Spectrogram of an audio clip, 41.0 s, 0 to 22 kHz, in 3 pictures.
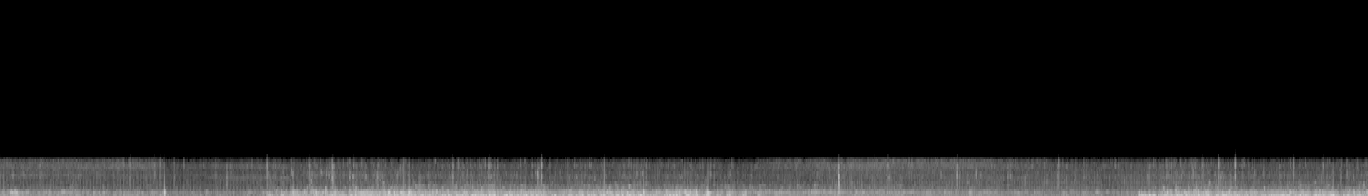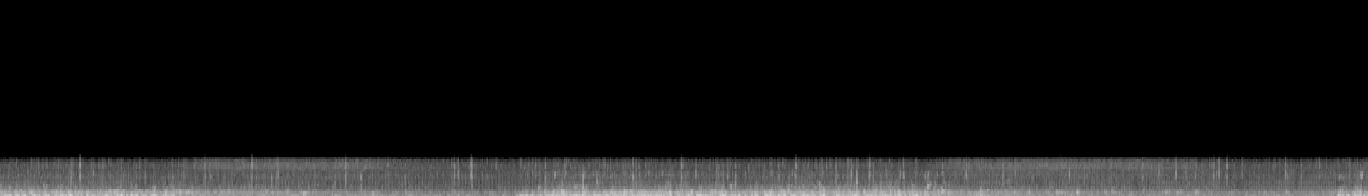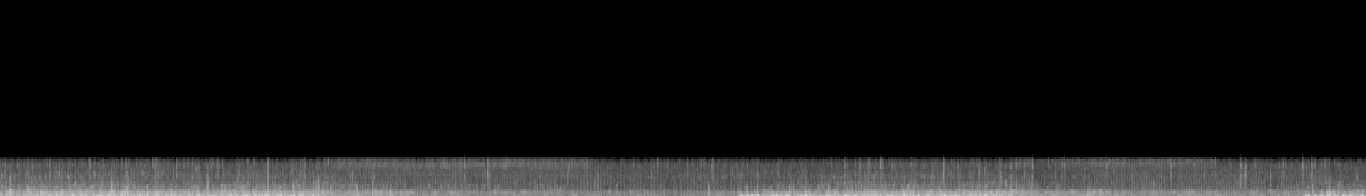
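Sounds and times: small clicks: 0.0s - 13.4s, 14.2s - 34.8s, 35.9s - 41.0s
exhaled breath bubbling underwater: 0.0s - 41.0s
faint steady drone: 0.0s - 41.0s.

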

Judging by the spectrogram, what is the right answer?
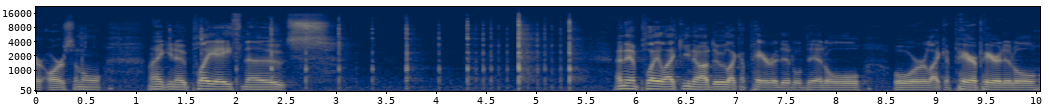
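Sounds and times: drumsticks on practice pad: 1.6s - 5.6s.

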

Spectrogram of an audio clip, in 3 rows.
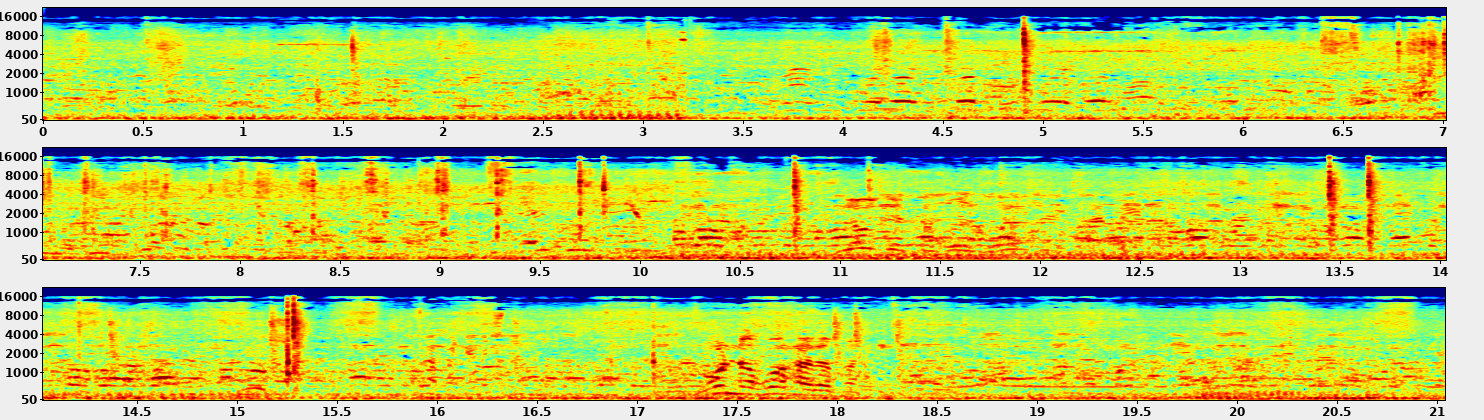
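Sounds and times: low rumble of street traffic: 0.0s - 21.0s
people talking: 0.0s - 21.0s.

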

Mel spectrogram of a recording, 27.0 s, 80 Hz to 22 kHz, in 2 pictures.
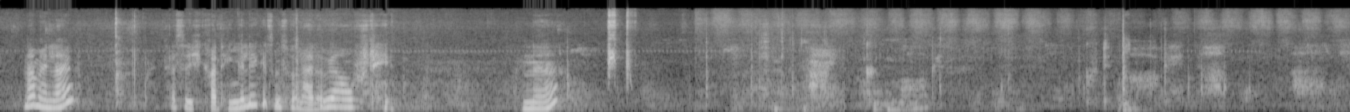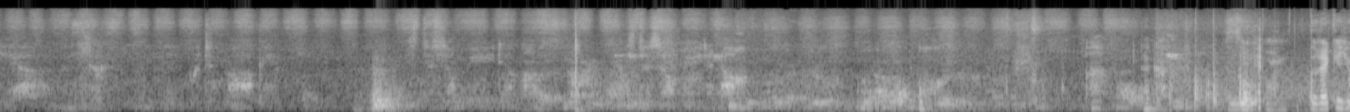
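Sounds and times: woman whispering: 7.6s - 9.4s, 10.8s - 12.3s, 12.9s - 14.6s, 15.3s - 16.4s, 17.7s - 19.0s, 19.7s - 21.0s.

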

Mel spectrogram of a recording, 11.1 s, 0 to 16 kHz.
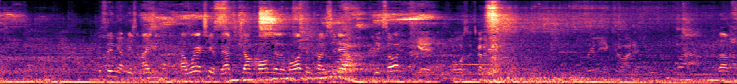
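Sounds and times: faint voices: 0.0s - 11.0s
loud deep rumble: 0.0s - 11.0s.

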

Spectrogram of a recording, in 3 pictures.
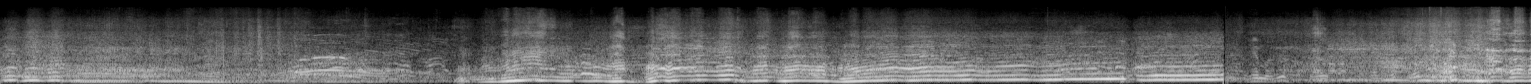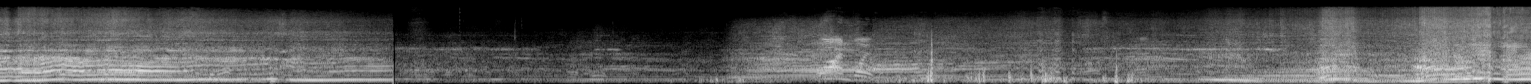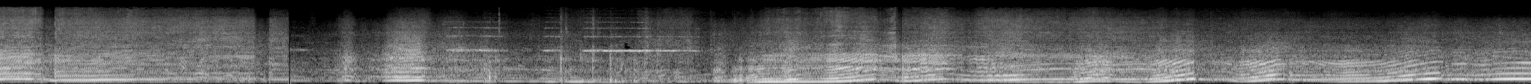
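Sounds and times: rally car engines revving: 0.0s - 45.9s.

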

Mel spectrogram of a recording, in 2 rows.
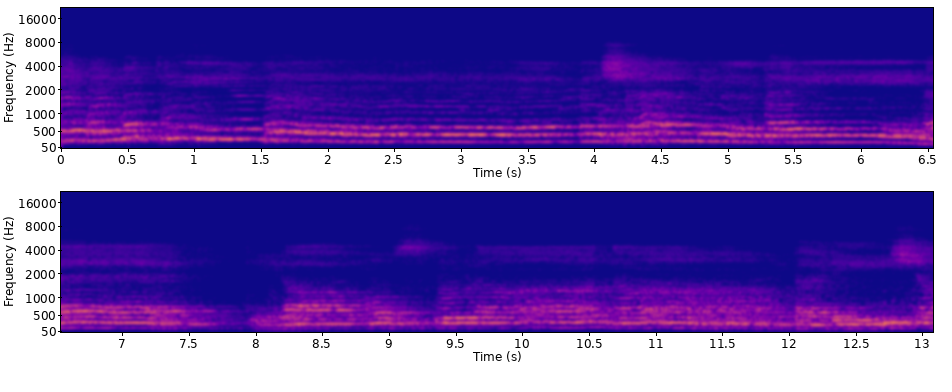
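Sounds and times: man chanting into a microphone: 0.0s - 13.0s.

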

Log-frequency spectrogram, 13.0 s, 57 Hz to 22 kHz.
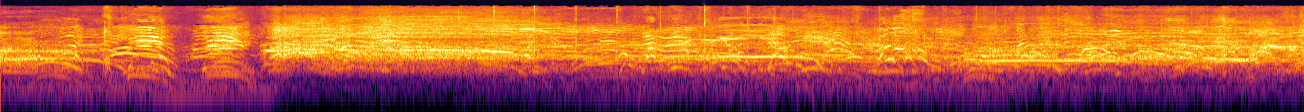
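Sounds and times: children shouting together: 0.0s - 13.0s
crowd cheering and yelling: 0.0s - 13.0s.

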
